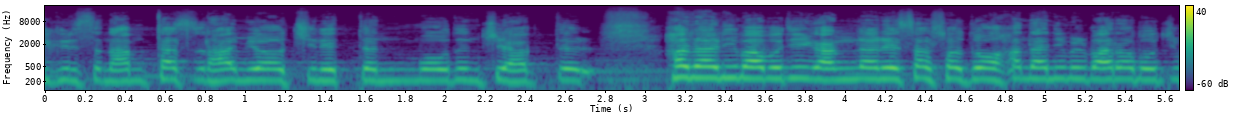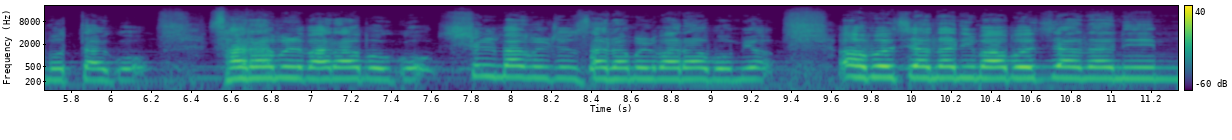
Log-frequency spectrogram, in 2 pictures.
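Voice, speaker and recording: A male pastor leading a congregation in fervent, pleading prayer, repeating his invocations again and again. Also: high voice. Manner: repetitive pleading invocations, rising to impassioned crying out. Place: church sanctuary.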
